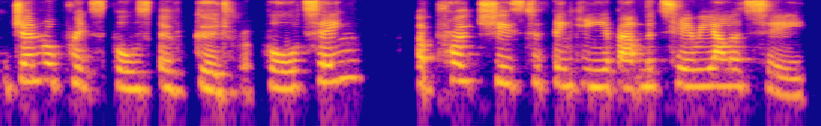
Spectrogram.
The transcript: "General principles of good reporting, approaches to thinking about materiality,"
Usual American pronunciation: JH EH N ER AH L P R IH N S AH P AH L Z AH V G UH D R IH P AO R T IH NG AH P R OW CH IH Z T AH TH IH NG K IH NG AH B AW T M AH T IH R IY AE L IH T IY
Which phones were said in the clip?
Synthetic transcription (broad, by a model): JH EH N ER AH L P R IH N S AH P AH L Z AH V G UH D R IH P AO T IH NG AH P R OW CH IH Z T AH TH IH NG K IH NG AH B AW T M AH T IH R IY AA L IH T IY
